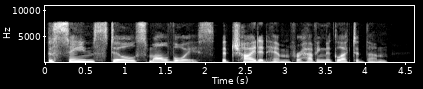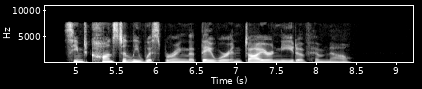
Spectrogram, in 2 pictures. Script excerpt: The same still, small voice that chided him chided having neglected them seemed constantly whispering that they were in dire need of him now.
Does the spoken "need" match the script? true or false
true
